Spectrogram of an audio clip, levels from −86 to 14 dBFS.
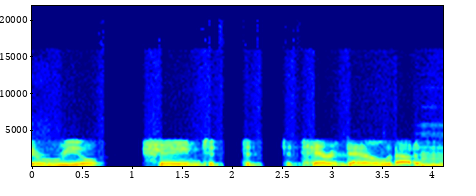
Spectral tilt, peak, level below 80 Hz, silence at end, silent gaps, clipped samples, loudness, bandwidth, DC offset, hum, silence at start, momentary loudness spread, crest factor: -7.5 dB/octave; -8 dBFS; -76 dBFS; 0 s; 0.88-1.08 s, 1.95-2.08 s, 2.34-2.48 s; under 0.1%; -24 LUFS; 10.5 kHz; under 0.1%; none; 0 s; 12 LU; 16 dB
